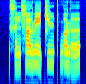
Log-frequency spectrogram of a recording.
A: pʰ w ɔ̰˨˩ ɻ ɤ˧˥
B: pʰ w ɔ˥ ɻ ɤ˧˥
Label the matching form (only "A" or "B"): B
